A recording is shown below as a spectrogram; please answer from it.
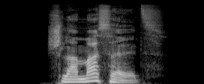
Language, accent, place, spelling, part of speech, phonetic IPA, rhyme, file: German, Germany, Berlin, Schlamassels, noun, [ʃlaˈmasl̩s], -asl̩s, De-Schlamassels.ogg
- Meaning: genitive singular of Schlamassel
